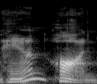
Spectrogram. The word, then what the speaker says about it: Hahn: A takeaway food place was selling human meat and is still haunted by Tom Hahn. Han is how they say it.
